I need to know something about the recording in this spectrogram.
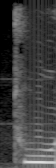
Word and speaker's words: tous: Quand j'ai tous les, je prononce pas le S.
